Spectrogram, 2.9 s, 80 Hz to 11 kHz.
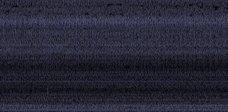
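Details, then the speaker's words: Aftermarket LED headlight from a Mitsubishi i-MiEV that stopped working, run on a 12 V bench supply whose own fan is also audible: a thin, gritty, high whirr from the light's cooling fan with a shot bearing. "you can hear some sounds like a bad bearing in the fan that cools this light"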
